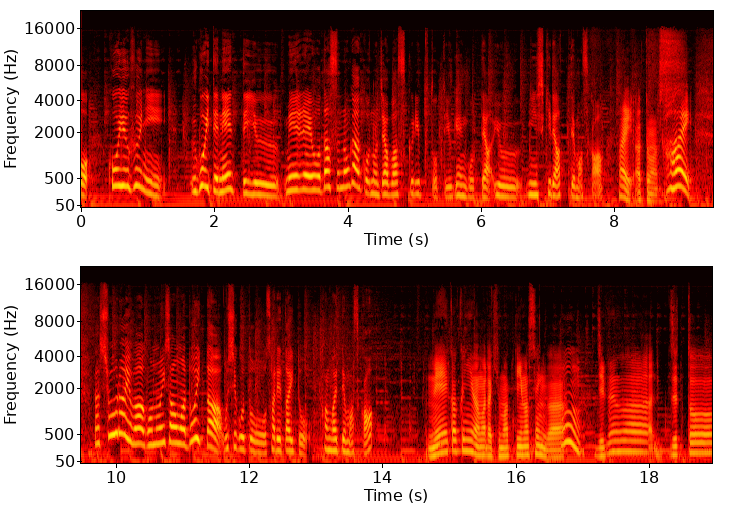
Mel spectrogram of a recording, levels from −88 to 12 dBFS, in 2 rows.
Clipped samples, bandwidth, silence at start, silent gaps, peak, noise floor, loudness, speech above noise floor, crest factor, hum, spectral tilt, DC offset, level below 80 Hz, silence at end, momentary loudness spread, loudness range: under 0.1%; 16.5 kHz; 0 s; none; -10 dBFS; -45 dBFS; -26 LUFS; 20 dB; 16 dB; none; -5.5 dB/octave; under 0.1%; -50 dBFS; 0 s; 11 LU; 5 LU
